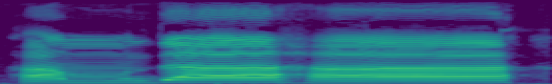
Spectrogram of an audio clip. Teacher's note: ১ নম্বর মাখরাজ, হলকের শুরু হইতে হামজা হা। ২ নম্বর মাখরাজ, হলকের মধ্যখান হইতে আইন হা।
